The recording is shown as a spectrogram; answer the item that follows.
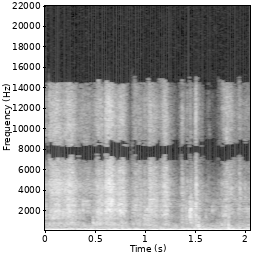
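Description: Faint paper rustling and rubbing: a waxed-paper card being slid into a waxed envelope pocket and hands brushing over the journal pages, over a low steady hum.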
